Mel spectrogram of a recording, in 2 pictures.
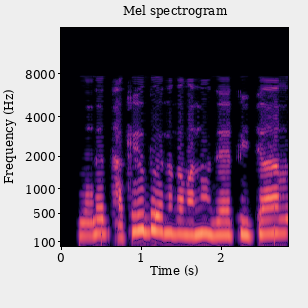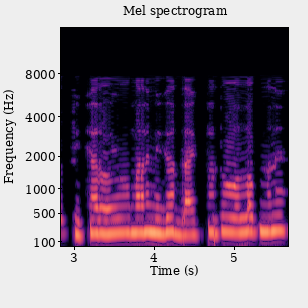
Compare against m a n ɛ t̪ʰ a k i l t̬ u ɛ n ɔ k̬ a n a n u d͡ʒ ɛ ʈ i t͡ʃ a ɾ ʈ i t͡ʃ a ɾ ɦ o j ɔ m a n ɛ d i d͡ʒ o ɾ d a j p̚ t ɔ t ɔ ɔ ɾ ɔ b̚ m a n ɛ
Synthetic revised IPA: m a n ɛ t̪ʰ a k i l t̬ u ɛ n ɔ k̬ a m a n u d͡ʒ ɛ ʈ i t͡ʃ a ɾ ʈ i t͡ʃ a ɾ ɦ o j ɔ m a n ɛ n i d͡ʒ ɔ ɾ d a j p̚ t ɔ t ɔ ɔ l ɔ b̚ m a n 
